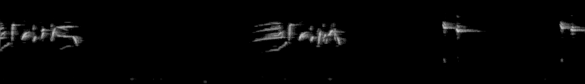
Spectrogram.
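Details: Song of a European goldfinch, played to teach young birds: two fast twittering phrases of jumbled high chirps, then two brief sharp high call notes spaced about a second apart, in a quiet setting.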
